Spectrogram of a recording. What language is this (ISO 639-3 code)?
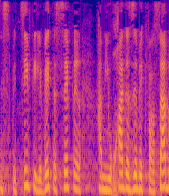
heb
